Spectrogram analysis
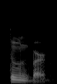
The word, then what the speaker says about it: Thunberg: all right um sunburg thunberg they're telling me that the proper pronunciation is doonberg so i'll call her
